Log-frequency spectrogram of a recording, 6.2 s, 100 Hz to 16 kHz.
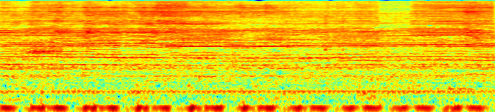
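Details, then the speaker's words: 1981 RCA VET650 VHS VCR on power-up: fast high whir with pulsing buzz, steady and too quick; head drum overspeeding with scrambled picture from drum servo fault, suspected capacitors in sample-and-hold circuit. "okay that head drum sounds like it's going way too fast and we have a nicely scrambled pitcher"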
